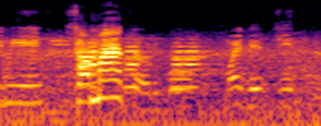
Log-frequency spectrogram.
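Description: A woman talking into news microphones over a steady low rumble of street noise, with a short vehicle horn toot in the background near the start.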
